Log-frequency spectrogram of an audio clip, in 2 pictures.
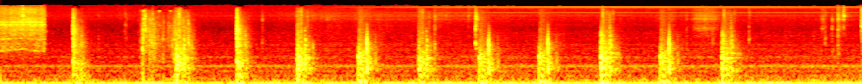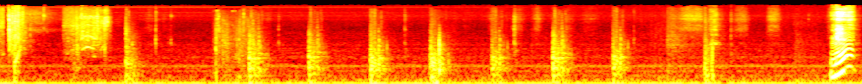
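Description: Footsteps thump in a steady rhythm along a metal vent.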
